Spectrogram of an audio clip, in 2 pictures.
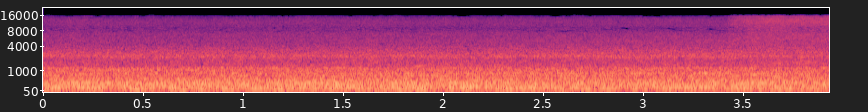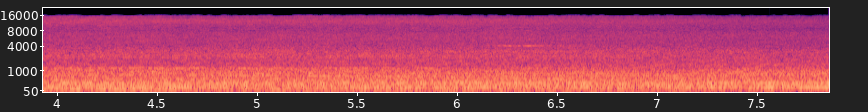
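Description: Electric multiple-unit express train pulling in along the platform and slowing nearly to a stop, with a steady rumble and hum. A higher hiss joins in about three and a half seconds in.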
